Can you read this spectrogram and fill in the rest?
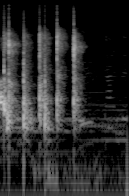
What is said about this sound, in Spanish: Muy bien, un aplauso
